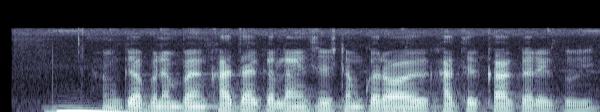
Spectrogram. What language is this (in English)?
Bhojpuri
